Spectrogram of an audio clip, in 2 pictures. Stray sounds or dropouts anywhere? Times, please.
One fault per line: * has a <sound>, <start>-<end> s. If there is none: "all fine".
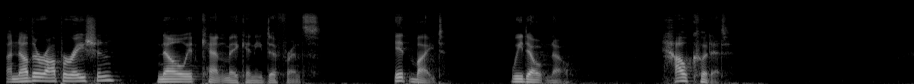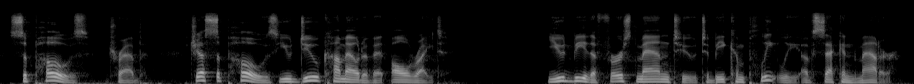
all fine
